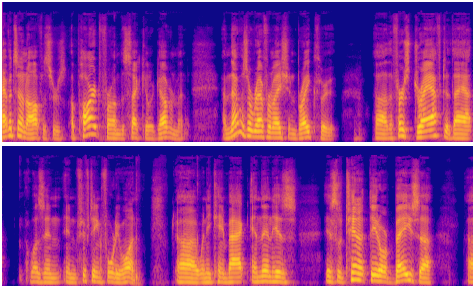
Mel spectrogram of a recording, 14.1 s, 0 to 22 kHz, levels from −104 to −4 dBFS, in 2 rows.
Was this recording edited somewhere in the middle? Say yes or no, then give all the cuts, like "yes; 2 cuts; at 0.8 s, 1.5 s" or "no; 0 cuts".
no; 0 cuts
